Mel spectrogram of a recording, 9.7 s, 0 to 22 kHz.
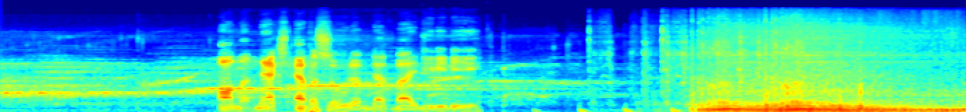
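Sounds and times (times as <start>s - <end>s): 
speech: 2.2s - 4.9s
laughter: 2.2s - 5.0s
motorcycle engine starting and revving: 6.0s - 9.6s.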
